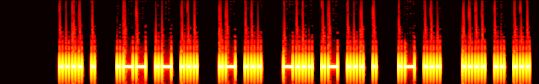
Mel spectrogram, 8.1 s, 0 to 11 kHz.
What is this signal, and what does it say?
Morse code, heard as a keyed tone, about 25 wpm, 700 Hz. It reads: HE WAS AS BASE AS HIS
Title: Sentences from Top 1000 Words - Review Part 1 - 25wpm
